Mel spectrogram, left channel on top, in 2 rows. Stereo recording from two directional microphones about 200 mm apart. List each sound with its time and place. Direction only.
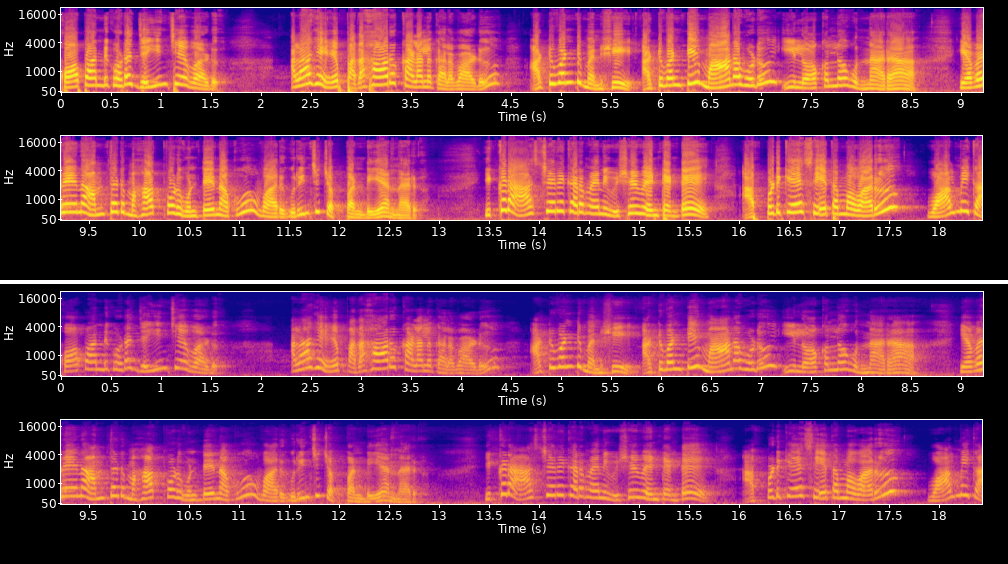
0.0 s a woman's voice: 45° left (ahead or behind)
